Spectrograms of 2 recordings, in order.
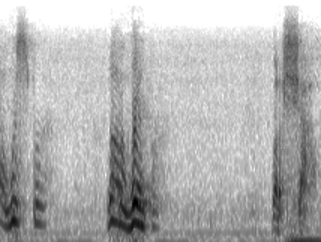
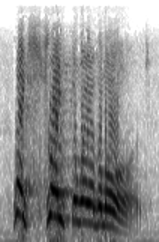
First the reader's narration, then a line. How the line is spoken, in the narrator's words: He was shouting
